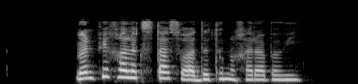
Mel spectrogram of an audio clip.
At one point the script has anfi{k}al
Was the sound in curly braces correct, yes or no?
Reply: no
